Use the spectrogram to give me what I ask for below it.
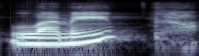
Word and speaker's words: let me: Let me, but a more unstressed, you can say let me, let me. I personally don't say it that unstressed. I pronounce a little bit of the T, let me, let me, let me, let me. So when I say it, you just hear the T a little bit more, but you can say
